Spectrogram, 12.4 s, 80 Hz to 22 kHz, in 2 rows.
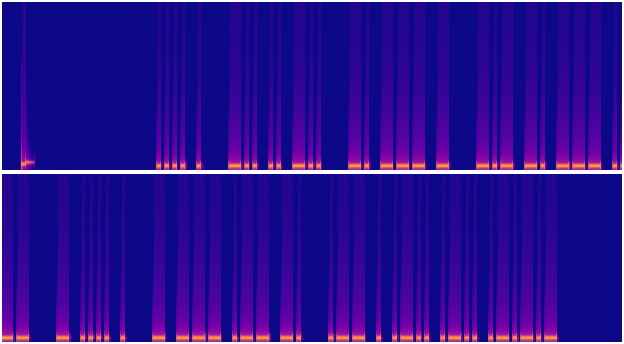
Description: Morse code, heard as a keyed tone, about 32 wpm, 700 Hz. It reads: HE DID NOT KNOW THE TOWN WELL.
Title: Sentences from Top 1000 Words - Review Part 2 - 30wpm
